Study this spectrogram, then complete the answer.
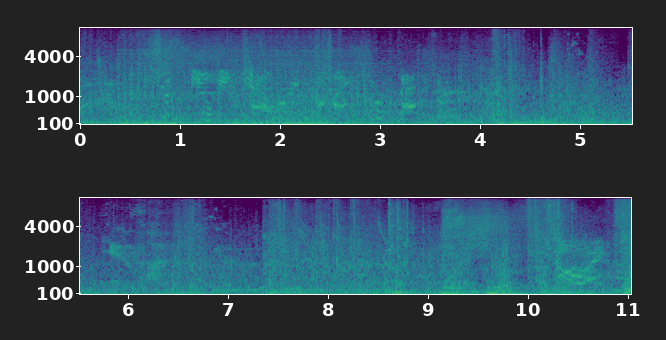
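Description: Blaster shots zap and crackle.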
